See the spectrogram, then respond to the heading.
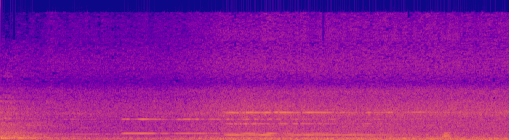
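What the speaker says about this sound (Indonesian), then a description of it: "KA Tawang Jaya melintas langsung stasiun Jatinegara" KA Tawang Jaya train running straight through Jatinegara station without stopping, a loud, steady close rumble of wheels and cars with faint tonal whines and squeals riding on top.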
